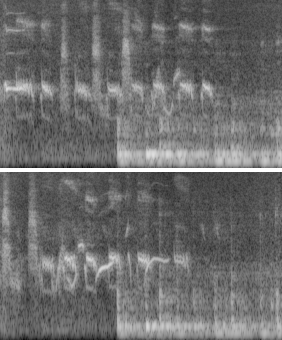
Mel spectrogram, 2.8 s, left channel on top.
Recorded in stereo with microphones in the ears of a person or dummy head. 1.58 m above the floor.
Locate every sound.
1.2 s typing on a keyboard: 70° right (ahead or behind), 1.8 m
